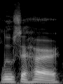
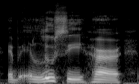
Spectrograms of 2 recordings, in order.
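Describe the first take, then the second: First: The name is said as one ordinary word. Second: The name is split into two parts. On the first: This is the usual way of saying it. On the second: The name refers to a woman.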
